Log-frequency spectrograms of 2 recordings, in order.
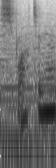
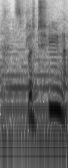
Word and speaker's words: Splatoon: with some splatting action splatting action that's probably not the right way to say it Splatoon action there we go that sounds a bit a bit nicer um but yeah we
